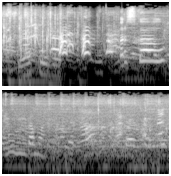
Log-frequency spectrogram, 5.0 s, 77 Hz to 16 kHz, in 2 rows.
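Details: Netty z Haliparku, a Chinese Crested dog, runs a beginners' agility course in Mladá Boleslav, 9 May 2009. A quick volley of shrill barks opens, then fades into people talking and murmuring spectators.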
